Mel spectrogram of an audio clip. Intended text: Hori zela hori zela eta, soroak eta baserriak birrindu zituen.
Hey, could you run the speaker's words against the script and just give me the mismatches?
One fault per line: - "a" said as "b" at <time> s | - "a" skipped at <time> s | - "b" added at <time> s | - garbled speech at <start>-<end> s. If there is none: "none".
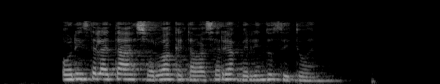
- "hori zela" skipped at 1.1 s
